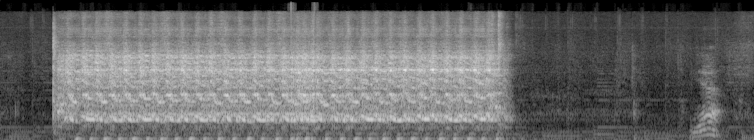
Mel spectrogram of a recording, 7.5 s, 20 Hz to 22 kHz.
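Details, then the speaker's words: Suzuki GS550 barn-find motorcycle, off the road almost 20 years: steady starter churn with even compression pulses about three and a half per second; engine turns over but doesn't fire; carbs need cleaning. "hey it sounds like there's a bit bit of compression so it might"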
